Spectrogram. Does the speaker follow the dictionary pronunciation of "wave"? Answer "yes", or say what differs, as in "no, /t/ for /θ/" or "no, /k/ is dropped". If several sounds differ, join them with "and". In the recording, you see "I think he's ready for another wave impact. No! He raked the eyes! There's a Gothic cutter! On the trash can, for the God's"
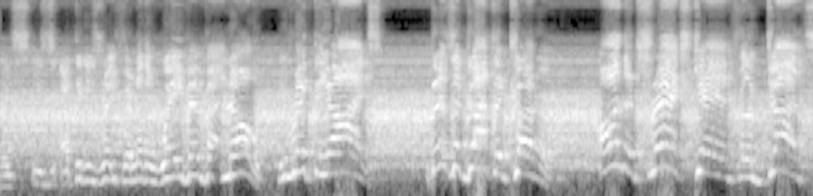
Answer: yes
